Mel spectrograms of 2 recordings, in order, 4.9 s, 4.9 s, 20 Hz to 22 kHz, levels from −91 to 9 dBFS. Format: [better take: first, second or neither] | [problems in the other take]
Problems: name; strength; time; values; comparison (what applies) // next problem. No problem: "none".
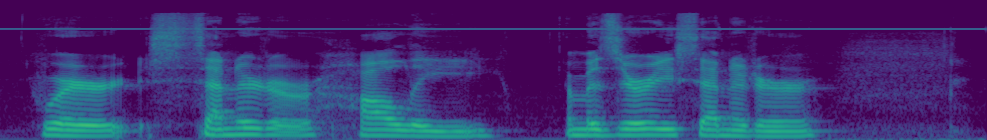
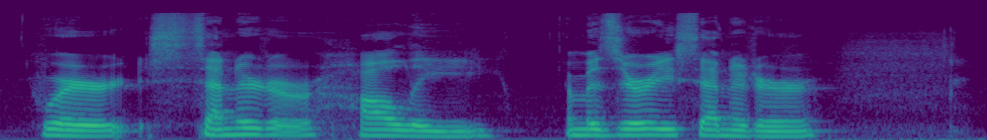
second | high-pitched whine; faint; throughout; 9.5 kHz, 25 dB below the speech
